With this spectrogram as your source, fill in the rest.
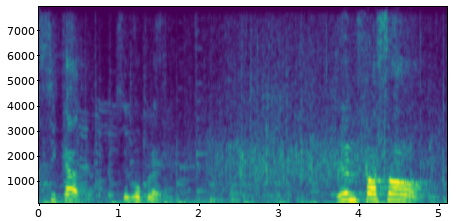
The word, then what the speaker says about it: CICAD: Ce centre magnifique, édifié sur 58 hectares, miroir de Baobab qui s'appellera désormais Centre international de conférence Abdou Diouf, qu'on prononcera CICAD, s'il vous plaît.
